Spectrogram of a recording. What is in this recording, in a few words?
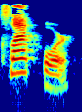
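"clapboard", English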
